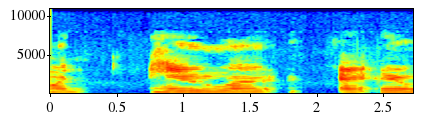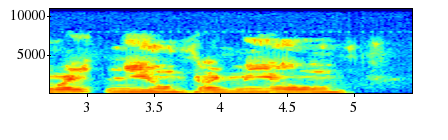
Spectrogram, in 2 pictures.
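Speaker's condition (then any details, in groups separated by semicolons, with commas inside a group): Cerebral palsy; taking medication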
